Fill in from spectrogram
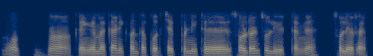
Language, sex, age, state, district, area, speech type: Tamil, male, 30-45, Tamil Nadu, Coimbatore, rural, conversation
